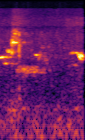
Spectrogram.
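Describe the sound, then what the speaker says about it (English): Birds chirp faintly in the background with a few short, high tweets scattered across a quiet outdoor setting. "listening to the birds in the background"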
